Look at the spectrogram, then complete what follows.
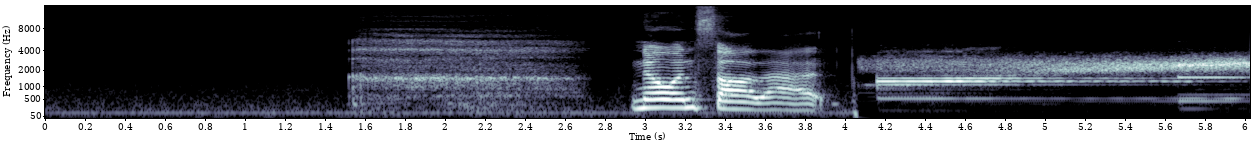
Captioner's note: sighs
